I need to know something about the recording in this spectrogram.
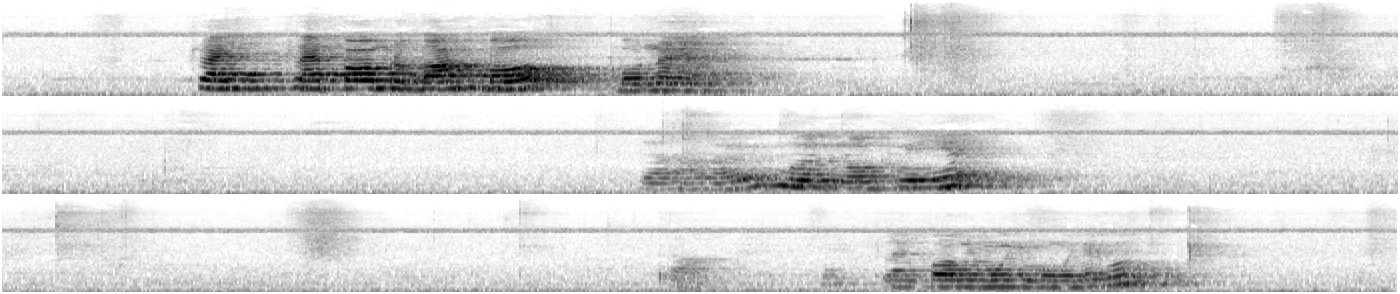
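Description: A young woman speaks clearly and with animation, close by.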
